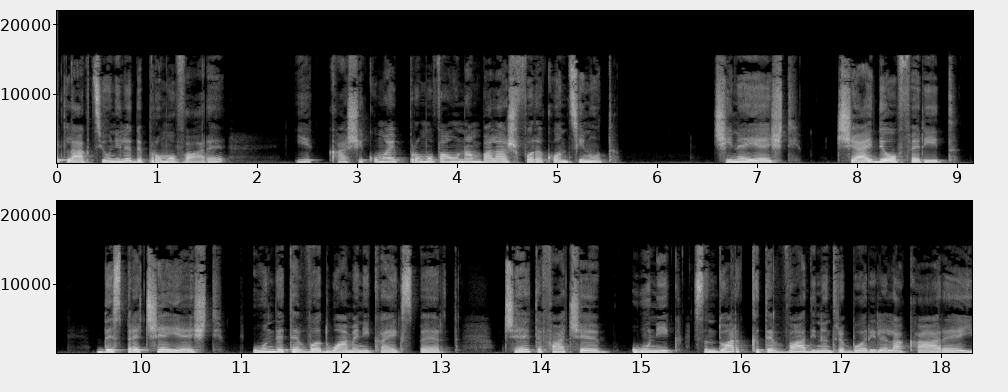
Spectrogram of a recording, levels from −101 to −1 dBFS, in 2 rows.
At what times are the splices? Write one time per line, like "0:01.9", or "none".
0:11.0
0:15.5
